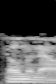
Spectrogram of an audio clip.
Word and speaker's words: Ilmenau: Ilmenau, I'm going to pronounce it that way, it's I-L-M-E-N-A-U, Ilmenau.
